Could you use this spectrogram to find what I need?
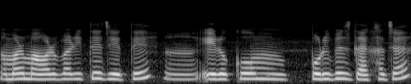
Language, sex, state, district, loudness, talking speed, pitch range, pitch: Bengali, female, West Bengal, Kolkata, -15 LUFS, 130 wpm, 240-260 Hz, 250 Hz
